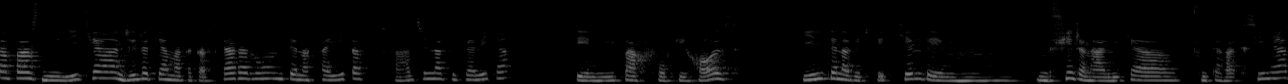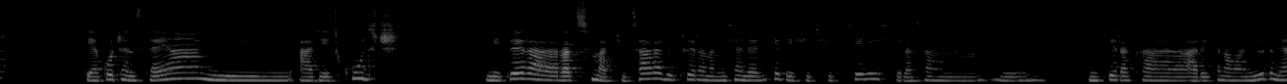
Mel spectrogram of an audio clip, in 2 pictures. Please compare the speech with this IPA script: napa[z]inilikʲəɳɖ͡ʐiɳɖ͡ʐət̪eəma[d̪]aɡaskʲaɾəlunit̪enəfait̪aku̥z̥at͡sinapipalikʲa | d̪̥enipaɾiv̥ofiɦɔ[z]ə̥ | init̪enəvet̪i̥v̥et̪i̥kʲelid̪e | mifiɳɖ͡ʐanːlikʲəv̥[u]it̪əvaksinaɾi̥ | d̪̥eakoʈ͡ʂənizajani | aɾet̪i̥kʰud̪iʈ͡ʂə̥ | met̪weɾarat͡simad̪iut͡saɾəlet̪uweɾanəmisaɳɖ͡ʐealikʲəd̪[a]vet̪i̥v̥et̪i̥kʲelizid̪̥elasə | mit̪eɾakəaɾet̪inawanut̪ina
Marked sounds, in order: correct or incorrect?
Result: correct, correct, correct, correct, incorrect

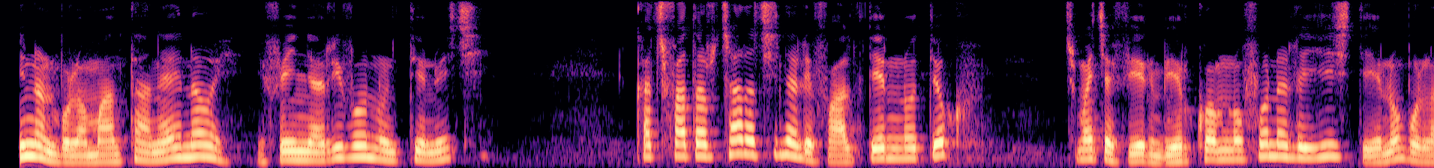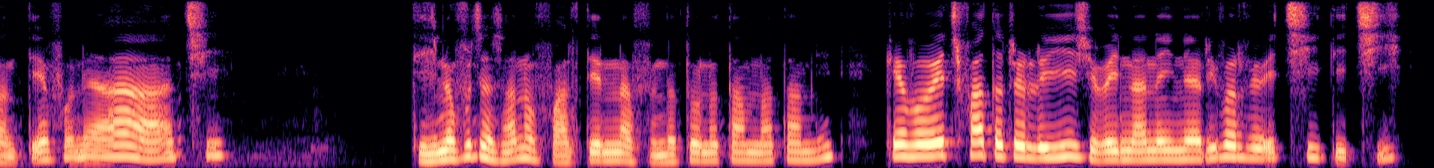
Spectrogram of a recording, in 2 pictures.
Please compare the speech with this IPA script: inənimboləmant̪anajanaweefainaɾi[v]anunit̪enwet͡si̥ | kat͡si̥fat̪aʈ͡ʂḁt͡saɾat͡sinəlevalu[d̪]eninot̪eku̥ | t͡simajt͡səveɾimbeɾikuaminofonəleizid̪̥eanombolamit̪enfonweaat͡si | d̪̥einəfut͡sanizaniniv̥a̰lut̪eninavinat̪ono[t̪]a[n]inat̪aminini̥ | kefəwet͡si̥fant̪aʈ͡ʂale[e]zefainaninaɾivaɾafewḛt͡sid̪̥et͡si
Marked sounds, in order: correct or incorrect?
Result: correct, incorrect, correct, incorrect, incorrect

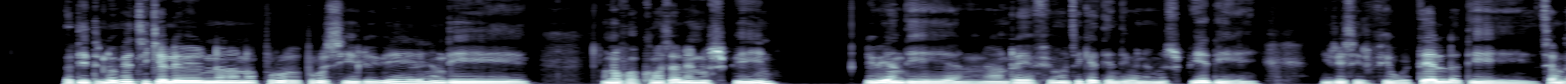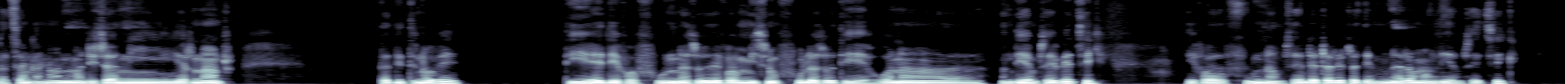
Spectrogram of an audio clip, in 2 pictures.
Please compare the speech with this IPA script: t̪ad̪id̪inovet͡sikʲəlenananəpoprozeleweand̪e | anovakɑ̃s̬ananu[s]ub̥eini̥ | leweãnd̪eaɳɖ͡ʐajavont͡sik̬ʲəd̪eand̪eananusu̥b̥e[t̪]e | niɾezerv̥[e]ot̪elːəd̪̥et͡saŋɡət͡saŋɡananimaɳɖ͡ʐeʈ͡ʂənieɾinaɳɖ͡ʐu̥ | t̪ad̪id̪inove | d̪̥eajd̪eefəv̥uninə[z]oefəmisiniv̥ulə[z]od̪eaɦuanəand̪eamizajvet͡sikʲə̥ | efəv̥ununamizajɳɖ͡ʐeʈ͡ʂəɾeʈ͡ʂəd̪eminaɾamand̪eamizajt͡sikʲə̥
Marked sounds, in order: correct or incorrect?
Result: correct, incorrect, correct, correct, correct

